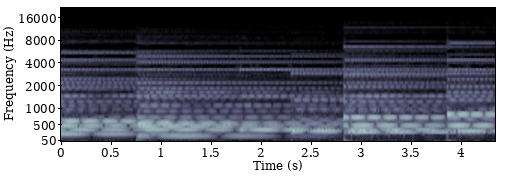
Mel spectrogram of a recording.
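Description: Seiko Melodies in Motion musical clock playing its melody, a run of held, layered notes.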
